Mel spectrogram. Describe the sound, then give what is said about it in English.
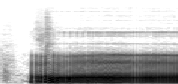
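A person's voice imitates a growling bear with one long, loud, rough growl that starts abruptly and rumbles steadily for over a second. “It's a growling bear.”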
